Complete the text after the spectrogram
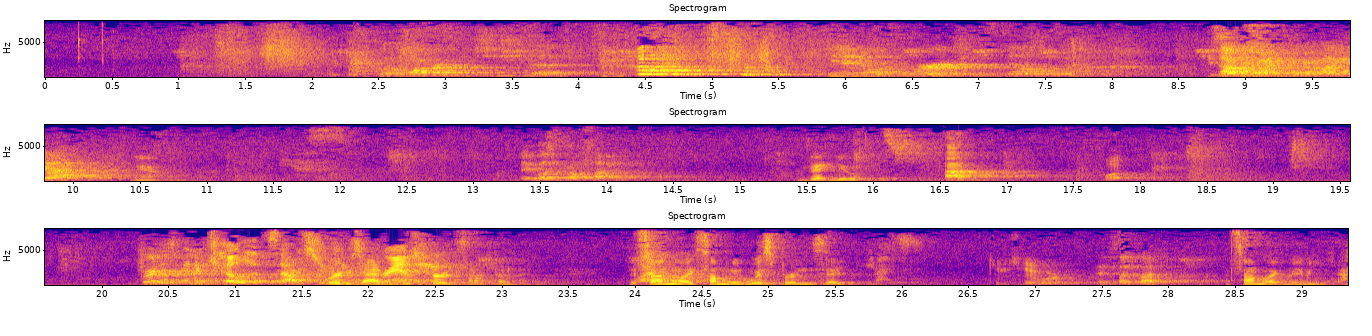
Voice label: voice in library; Ohio State Reformatory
